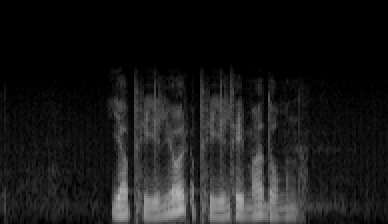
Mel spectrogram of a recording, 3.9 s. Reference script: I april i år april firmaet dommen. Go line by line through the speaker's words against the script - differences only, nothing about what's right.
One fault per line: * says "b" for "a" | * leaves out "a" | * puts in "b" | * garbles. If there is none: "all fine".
all fine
